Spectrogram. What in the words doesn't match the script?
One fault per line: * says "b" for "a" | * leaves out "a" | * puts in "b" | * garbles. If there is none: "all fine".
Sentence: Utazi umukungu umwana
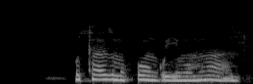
* puts in "yima"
